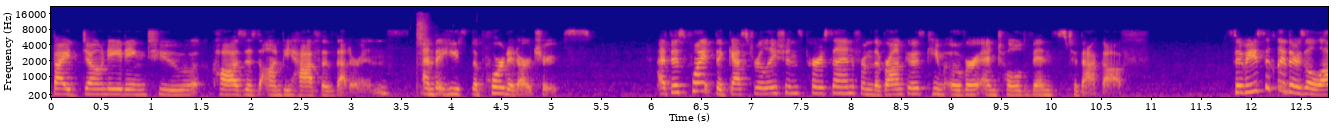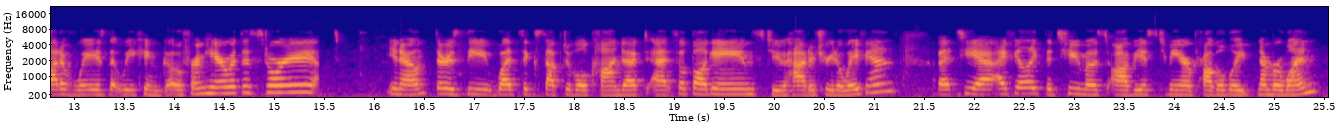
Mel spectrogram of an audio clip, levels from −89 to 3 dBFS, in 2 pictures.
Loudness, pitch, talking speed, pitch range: -21 LUFS, 220 Hz, 185 wpm, 205-245 Hz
